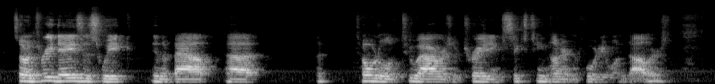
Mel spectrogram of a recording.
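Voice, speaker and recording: Somewhat breathy, this man speaks at a medium pitch with fairly even intonation. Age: 60s. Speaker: trader. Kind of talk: trading webinar screen-share walkthrough. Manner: halting, many fillers and repeats.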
